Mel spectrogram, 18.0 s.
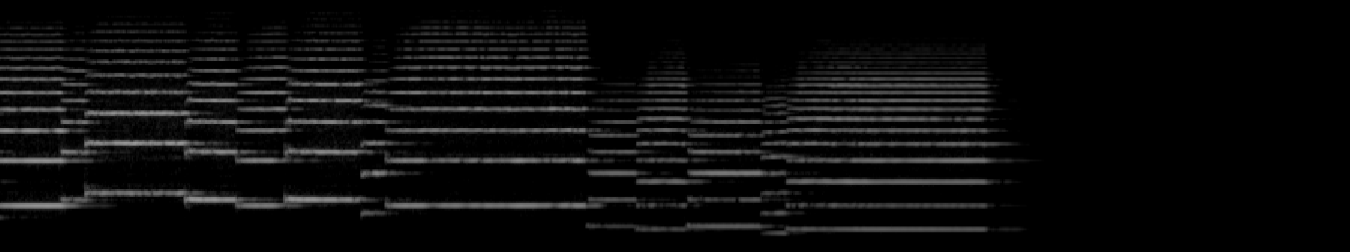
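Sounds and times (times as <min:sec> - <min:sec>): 
trumpet duet: 0:00.0 - 0:13.6.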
